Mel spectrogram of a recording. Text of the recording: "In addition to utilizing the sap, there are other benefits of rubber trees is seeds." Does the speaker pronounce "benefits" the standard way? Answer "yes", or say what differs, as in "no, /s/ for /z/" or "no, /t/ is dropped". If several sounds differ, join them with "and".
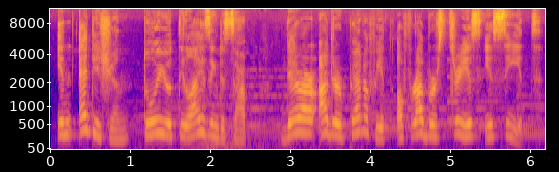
no, /s/ is dropped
